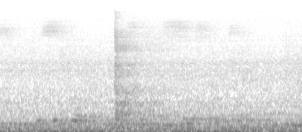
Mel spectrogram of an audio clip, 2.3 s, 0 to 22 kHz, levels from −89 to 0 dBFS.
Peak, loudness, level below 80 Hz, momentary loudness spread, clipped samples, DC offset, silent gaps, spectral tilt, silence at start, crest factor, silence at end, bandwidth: -34 dBFS; -49 LUFS; -50 dBFS; 2 LU; under 0.1%; under 0.1%; none; -5.5 dB/octave; 0 s; 12 dB; 0 s; 16 kHz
